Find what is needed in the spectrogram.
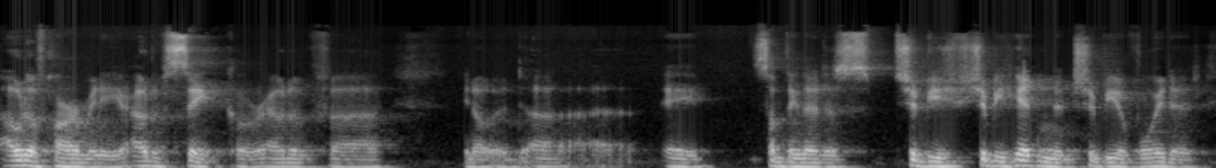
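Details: Stuttering in an adult man speaking in a podcast interview, with word repetitions heard such as "I I", "some some" and "wouldn't wouldn't".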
